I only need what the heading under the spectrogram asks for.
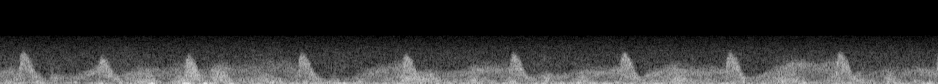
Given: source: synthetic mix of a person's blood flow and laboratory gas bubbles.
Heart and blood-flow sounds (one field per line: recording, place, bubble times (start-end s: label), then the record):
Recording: Doppler ultrasound of blood flow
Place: subclavian vein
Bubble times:
no bubbles
From the record:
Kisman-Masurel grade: 000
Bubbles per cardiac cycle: 0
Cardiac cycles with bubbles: 0%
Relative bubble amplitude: no bubbles discernible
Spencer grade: 0 (complete lack of bubble signals)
